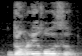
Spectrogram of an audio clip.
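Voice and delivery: ordinary delivery, nothing marked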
